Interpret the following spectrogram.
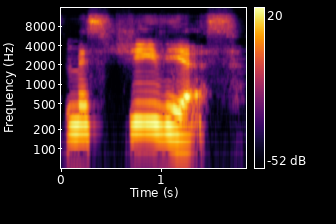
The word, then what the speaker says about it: mischievous: Um, but I pronounce this mischievous.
